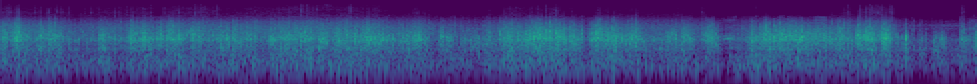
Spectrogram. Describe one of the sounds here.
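Wind rushes steadily past outdoors.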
